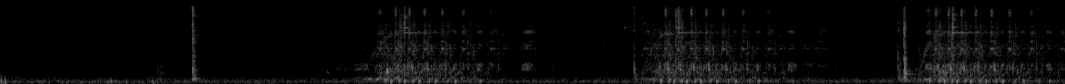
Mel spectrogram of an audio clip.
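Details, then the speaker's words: Nearly new Honda HRN 216 mower, overfilled with oil, won't start; several pull-starts, each whirring spin coasting down without firing; low compression suspected since engine spins twice as long as expected after pulls; cranking no-start. "apparently the owner was correct it definitely will not start the strange part is that this engine seems to be low on compression and i say that because of how the engine keeps spinning after each pull"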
